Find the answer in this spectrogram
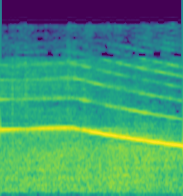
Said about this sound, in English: Y'all hear those sirens, right? Okay. Y'all hear that? That is an omen.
